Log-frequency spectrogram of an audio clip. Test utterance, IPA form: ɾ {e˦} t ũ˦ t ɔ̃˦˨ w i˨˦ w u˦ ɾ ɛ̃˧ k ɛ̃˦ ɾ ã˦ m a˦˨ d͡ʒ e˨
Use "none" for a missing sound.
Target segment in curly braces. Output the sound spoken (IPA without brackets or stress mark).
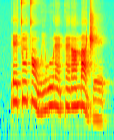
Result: e˦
